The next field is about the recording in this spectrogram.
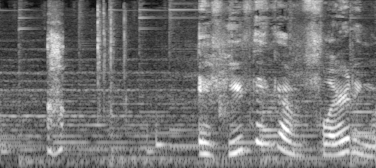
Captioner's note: scoffs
